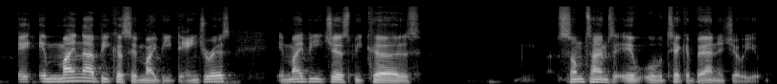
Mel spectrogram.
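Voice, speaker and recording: A man with an American accent speaks at a medium pitch with ordinary pitch variation. His long, frequent pauses sit in a very clean recording with a silent background. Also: moderate pace. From Colombia. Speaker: podcast host. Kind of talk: casual chat.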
